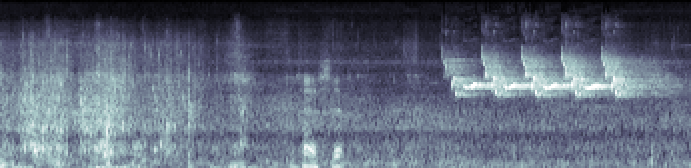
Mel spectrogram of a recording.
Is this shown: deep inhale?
no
